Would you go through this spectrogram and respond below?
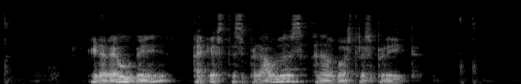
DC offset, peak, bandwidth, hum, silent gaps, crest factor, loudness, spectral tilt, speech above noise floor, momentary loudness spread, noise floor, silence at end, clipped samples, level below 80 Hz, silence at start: under 0.1%; -10 dBFS; 11.5 kHz; none; none; 18 dB; -26 LUFS; -6.5 dB/octave; 39 dB; 12 LU; -64 dBFS; 1.05 s; under 0.1%; -48 dBFS; 0.9 s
